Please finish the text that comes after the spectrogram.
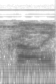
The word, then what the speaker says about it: Crowley: about was Alistair Crawley he likes to have his name pronounced Crowley to rhyme with holy and uh the Satanist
